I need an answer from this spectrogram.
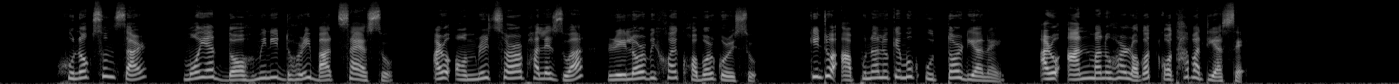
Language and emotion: Assamese, angry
